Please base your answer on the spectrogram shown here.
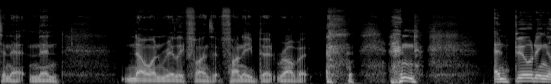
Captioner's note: laughs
